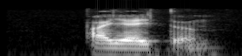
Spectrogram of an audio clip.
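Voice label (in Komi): "паяйтӧм", Komi, male; audio dict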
